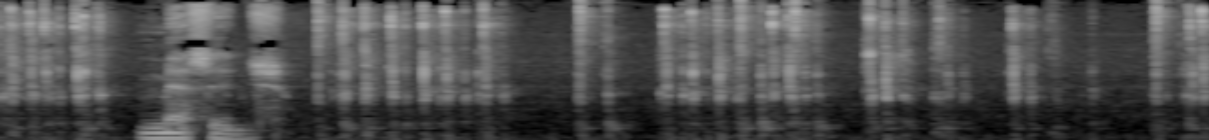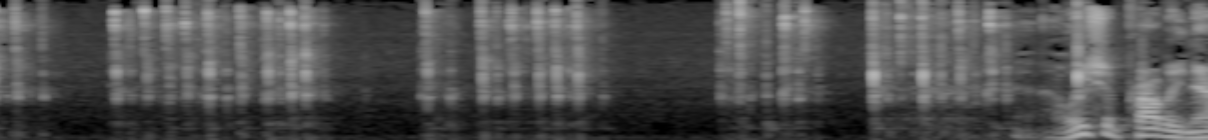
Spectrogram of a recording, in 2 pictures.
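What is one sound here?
Keyboard keys click rapidly as someone types.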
